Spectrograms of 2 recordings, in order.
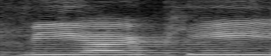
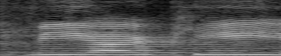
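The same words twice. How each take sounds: First: The letters are named with English letter names. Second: The letters are named with English letter names.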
